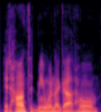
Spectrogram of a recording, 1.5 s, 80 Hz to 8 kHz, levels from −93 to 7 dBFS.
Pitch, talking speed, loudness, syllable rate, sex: 100 Hz, 275 wpm, -18 LUFS, 5.7 syllables/s, male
